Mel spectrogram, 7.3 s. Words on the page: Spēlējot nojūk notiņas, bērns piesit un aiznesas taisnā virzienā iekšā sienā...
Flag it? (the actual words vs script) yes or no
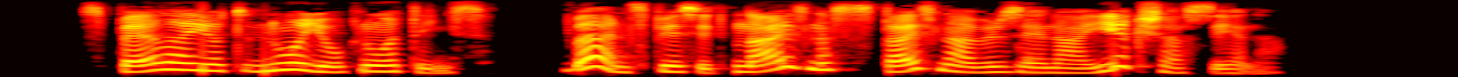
no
